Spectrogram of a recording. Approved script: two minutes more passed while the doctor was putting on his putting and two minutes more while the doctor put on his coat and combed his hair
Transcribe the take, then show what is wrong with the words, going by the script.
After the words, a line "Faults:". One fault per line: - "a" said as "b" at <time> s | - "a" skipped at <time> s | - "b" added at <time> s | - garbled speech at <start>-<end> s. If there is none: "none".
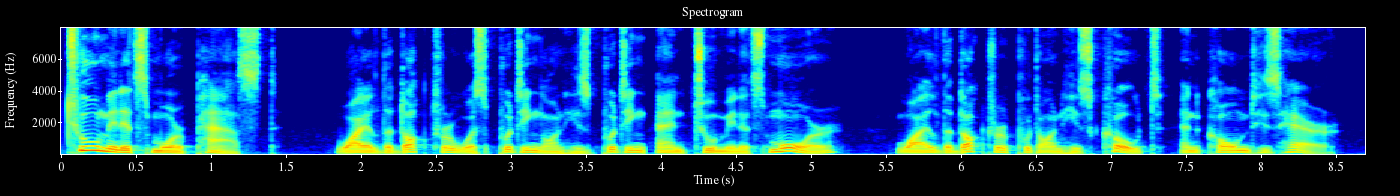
two minutes more passed while the doctor was putting on his putting and two minutes more while the doctor put on his coat and combed his hair
Faults:
none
